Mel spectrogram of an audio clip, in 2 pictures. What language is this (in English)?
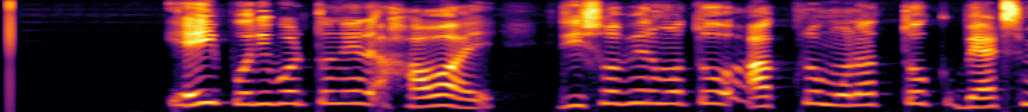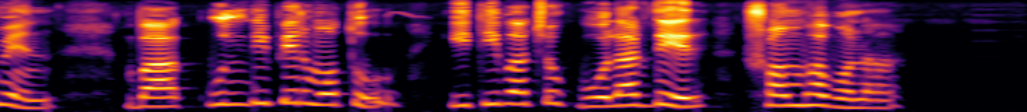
Bangla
